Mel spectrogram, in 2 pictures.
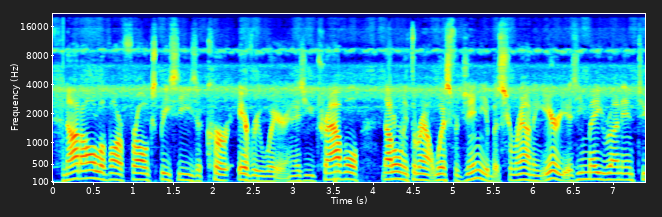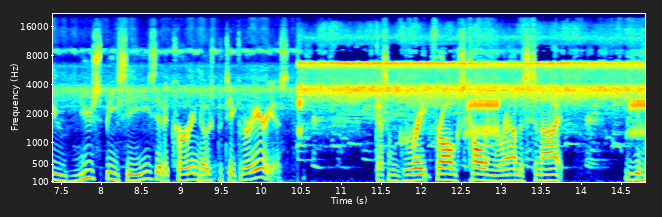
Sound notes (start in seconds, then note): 10.8 frog calls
